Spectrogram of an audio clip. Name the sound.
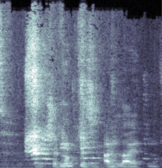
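baby crying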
